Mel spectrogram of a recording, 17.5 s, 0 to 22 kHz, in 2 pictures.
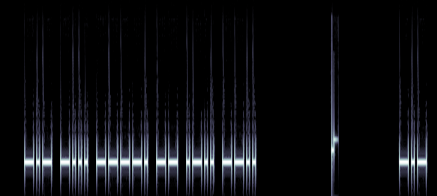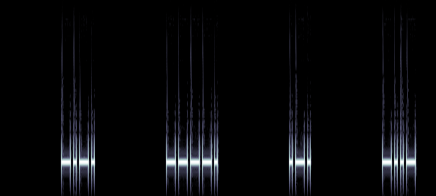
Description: Morse code, heard as a keyed tone, about 20 wpm, spaced as for 9 wpm, 700 Hz. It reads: KB9MLZ KC9RX
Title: USA Call Signs - 8x Character Spacing - 20wpm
